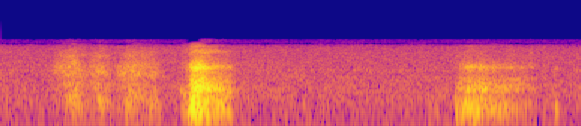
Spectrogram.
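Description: A dog in a house barks a few times in short, muffled bursts, one sharper bark standing out, then a pause before another bark; the sound is thin and narrow, as if heard over a phone line.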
